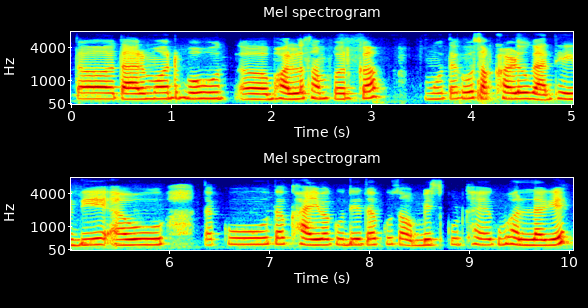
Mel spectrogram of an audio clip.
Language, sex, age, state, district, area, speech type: Odia, female, 18-30, Odisha, Cuttack, urban, spontaneous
